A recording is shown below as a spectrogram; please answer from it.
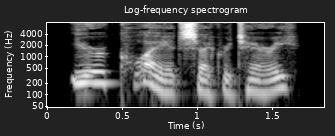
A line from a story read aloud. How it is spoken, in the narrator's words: he said nervously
